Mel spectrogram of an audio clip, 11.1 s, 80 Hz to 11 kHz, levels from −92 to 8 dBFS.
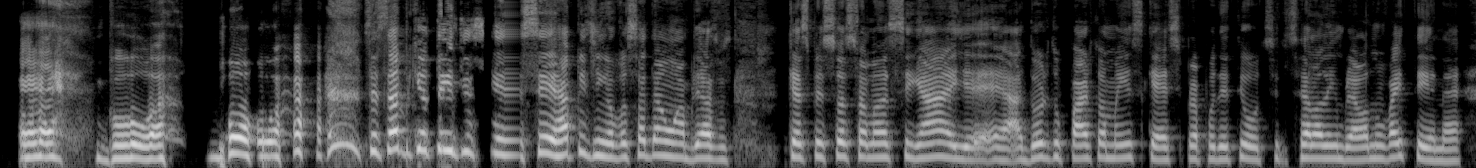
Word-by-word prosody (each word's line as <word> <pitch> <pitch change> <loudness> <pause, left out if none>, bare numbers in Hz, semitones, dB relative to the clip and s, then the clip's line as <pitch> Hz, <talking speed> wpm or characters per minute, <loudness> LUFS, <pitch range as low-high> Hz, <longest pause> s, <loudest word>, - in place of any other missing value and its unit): É, 230 0 +6 0.3
boa, 215 +1 +5 0.3
boa. 250 0 +6 0.6
Você 325 -2 0
sabe 345 -2 +5
que 355 - +3
eu 335 - -1
tento 340 -4 +4
esquecer 280 -1 0
rapidinho, 260 -2 +2
eu - - 0
vou 230 +1 -4
só 260 +3 -4
dar 260 0 -2
um 245 - 0
abre 220 -1 -3
aspas, 210 -3 -1 0.4
porque 245 - -2
as 230 0 -3
pessoas 240 0 -4
falam 235 -1 -3
assim: 230 -1 -5
"Ai, 225 -3 -2
eh, 200 0 -5
a 195 - -4
dor 220 +4 -4
do 235 - -8
parto, 220 0 -4
a - - -3
mãe 220 0 -7
esquece 200 -4 -7
pra 210 - -7
poder 205 -1 -7
ter 225 - -8
outro, 200 -2 -6
se 215 -5 -16
se - - -26
ela 220 - +1
lembrar 210 -2 -3
ela 200 - -4
não 215 0 -6
vai 230 +3 -4
ter, 205 -5 -5
né." 180 0 -8
230 Hz, 240 wpm, -20 LUFS, 210-245 Hz, 0.6 s, É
